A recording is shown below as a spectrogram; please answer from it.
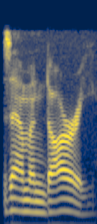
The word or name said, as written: zamindari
